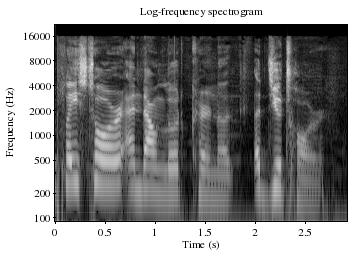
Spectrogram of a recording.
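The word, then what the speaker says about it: Adiutor: Store and download colonel a du tour so that's how it's pronounced a detour and once the download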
